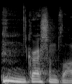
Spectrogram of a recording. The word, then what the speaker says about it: Gresham's law: want to say Gams raw gam Gram's law gresham's law which is this concept that bad money pushes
